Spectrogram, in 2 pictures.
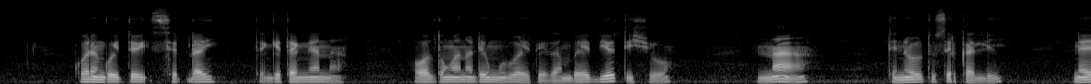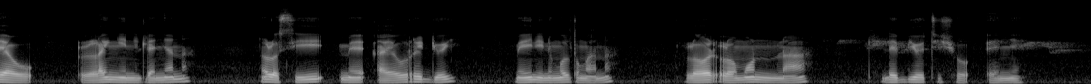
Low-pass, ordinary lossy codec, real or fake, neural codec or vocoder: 14.4 kHz; none; real; none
